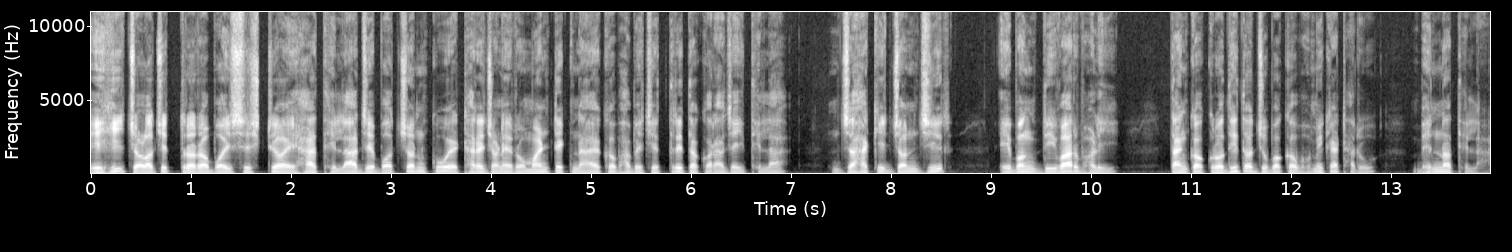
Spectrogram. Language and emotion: Odia, neutral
